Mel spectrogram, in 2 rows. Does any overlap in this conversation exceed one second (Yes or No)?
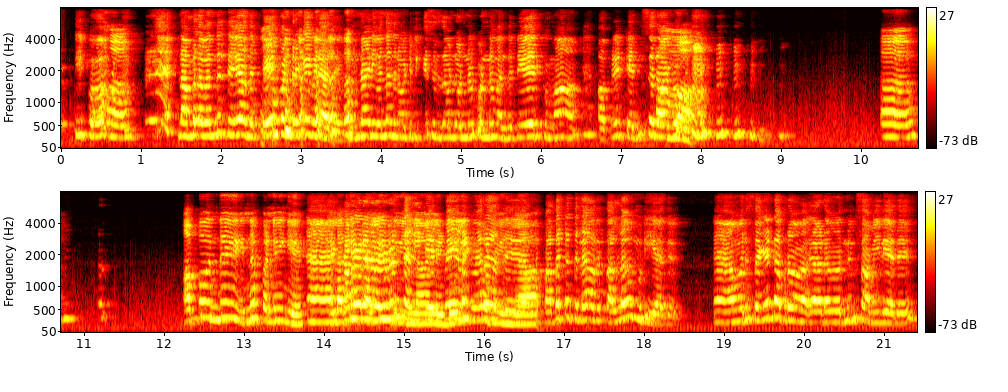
Yes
